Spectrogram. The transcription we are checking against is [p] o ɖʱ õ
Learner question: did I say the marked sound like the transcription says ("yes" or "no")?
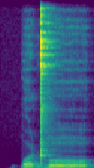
yes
